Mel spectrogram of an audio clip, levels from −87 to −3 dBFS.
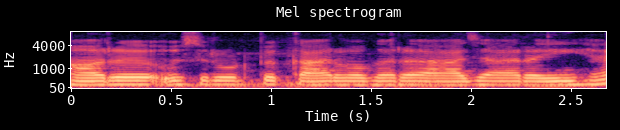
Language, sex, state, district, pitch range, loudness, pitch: Hindi, female, Bihar, Patna, 145-160 Hz, -16 LUFS, 150 Hz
